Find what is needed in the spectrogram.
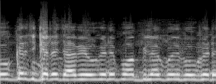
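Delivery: ordinary delivery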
